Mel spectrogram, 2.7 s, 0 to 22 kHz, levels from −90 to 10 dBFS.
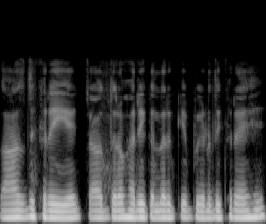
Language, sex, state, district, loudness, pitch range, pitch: Hindi, male, Chhattisgarh, Bastar, -14 LUFS, 120-125 Hz, 125 Hz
